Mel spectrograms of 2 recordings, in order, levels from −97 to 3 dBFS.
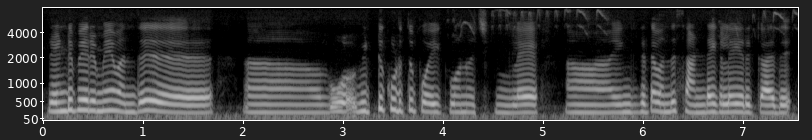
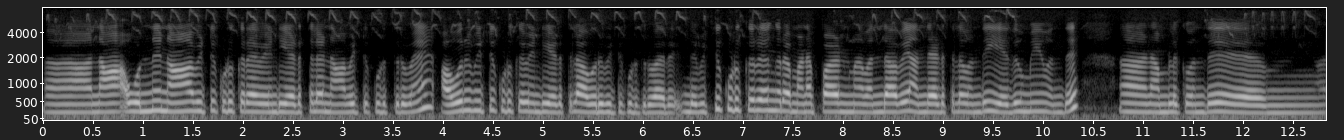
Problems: constant background noise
